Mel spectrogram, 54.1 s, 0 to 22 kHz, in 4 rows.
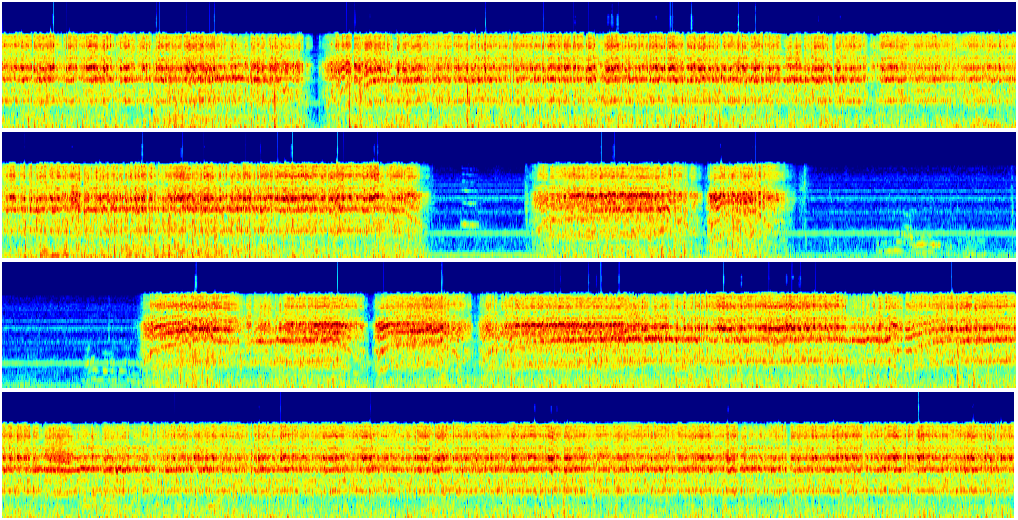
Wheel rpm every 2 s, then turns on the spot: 230, 220, 170, 230, 230, 230, 230, 230, 220, 130, 100, 130, 10, 0, 70, 190, 130, 200, 230, 220, 230, 230, 230, 230, 240, 230, 240.
none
